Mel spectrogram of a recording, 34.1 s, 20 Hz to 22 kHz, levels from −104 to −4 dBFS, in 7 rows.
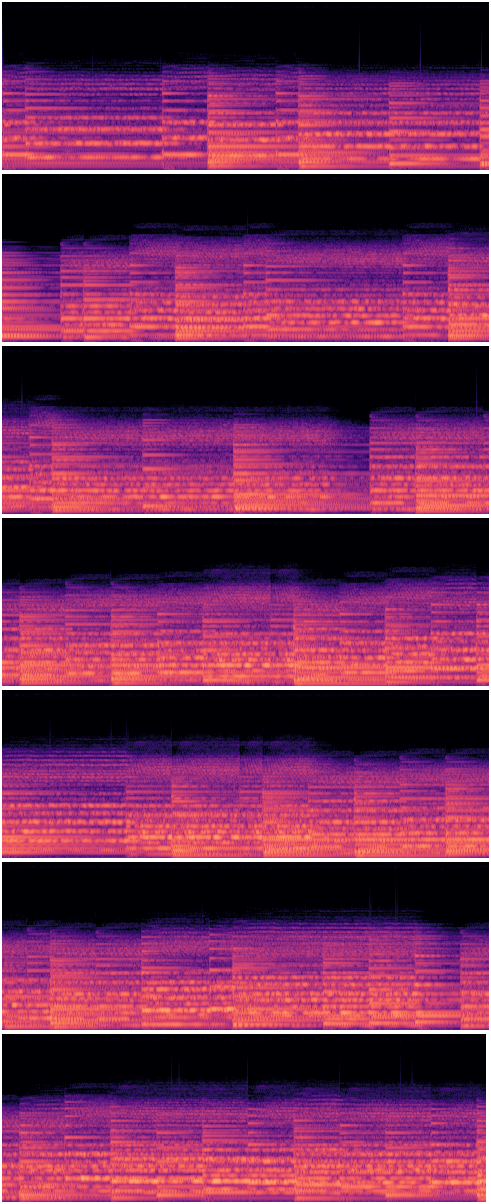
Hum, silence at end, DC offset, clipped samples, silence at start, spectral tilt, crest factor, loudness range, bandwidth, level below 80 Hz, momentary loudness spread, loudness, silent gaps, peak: none; 0 s; under 0.1%; under 0.1%; 0 s; -9 dB/octave; 16 dB; 4 LU; 6 kHz; -68 dBFS; 7 LU; -31 LUFS; none; -16 dBFS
